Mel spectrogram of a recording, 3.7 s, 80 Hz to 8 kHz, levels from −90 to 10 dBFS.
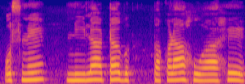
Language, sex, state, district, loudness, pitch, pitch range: Hindi, female, Madhya Pradesh, Bhopal, -12 LUFS, 235 Hz, 225-245 Hz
